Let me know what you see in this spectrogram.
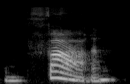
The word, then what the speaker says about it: umfahren: Umfahren. Wenn ich jemanden umfahre, ist die Betonung auf der ersten Silbe.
